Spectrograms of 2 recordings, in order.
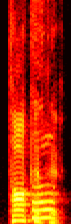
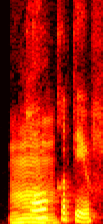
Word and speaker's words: talkative: Talkative. Talkative. H. Talketif. Alri. Miss Maya. Eh, if you have the word talk, right? T a l k. Right. Yes. Do not pronounce the L.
